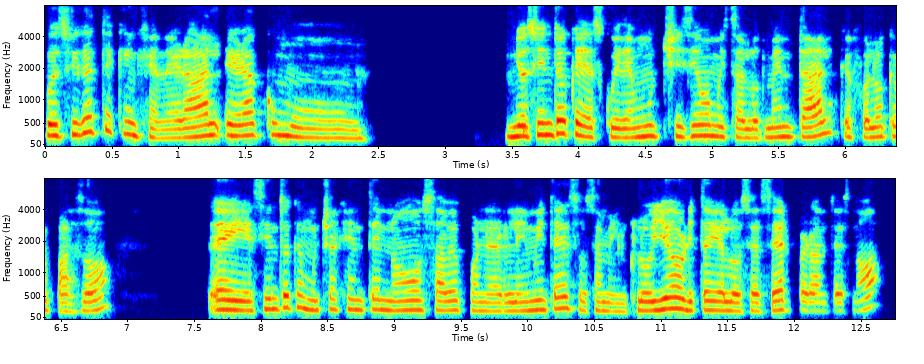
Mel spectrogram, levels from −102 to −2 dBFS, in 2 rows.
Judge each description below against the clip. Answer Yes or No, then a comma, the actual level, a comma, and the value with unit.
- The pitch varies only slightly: No, average, 3.1 semitones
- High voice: Yes, high, 205 Hz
